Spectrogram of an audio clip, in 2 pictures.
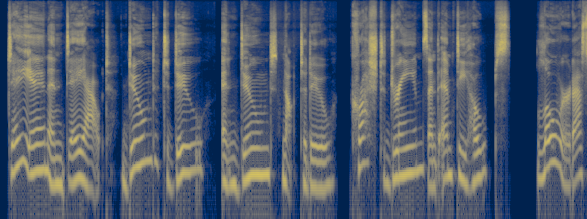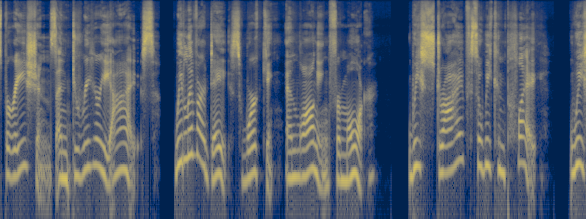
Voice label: male day in day out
